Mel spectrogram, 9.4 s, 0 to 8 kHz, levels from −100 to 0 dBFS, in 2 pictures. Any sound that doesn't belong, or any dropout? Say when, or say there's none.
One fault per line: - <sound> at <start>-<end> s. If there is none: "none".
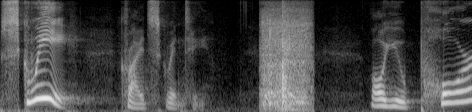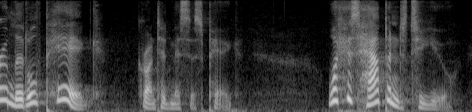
- sniff at 2.6-3.2 s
